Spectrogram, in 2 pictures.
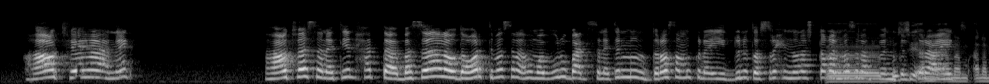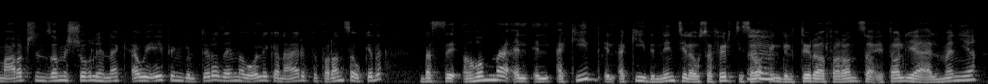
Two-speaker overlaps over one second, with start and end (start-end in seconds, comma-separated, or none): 8.2-9.6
